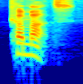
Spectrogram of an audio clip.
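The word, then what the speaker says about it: qamats: And that's kamats. Q-A-M-A-T-S. Some people will spell it T-Z.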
